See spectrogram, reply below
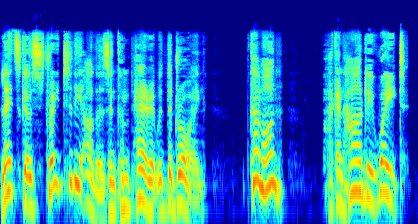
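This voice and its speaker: Man playing a keen, high-pitched schoolboy. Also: wildly swooping pitch, normal speed, slightly rough, dry recording, exaggerated voice. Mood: excited. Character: keen, sensible schoolboy detective, eager and forthright. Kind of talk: acted children's audiobook dialogue.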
